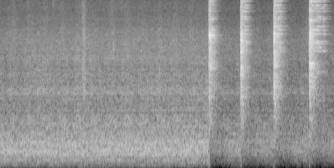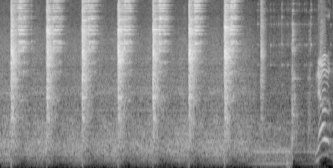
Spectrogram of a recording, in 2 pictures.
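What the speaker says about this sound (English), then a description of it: "the next step is to go ahead and start drifting out, shaping the eye, and to start spreading out the lugs of the axe" A hammer drives a drift into the eye of a forged axe being made from shop scrap. After a stretch of roaring forge noise come about a dozen loud, evenly spaced metallic strikes close by, with no talking.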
